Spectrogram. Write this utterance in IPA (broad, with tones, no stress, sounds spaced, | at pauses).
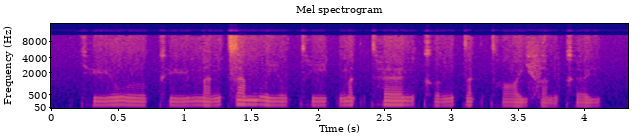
t̪ʰ yː˨˥ w uː˨ kʰ yː˨˥ m ɐ˨˥ ŋ t͡s ɐ˥ m w iː˨˧ w t̪ʰ iː˧ k̚ m ɐ˥ k̚ t̪ʰ œː˥ n kʰ ʊ˨˥ ŋ t̪ ɐ˨ k̚ t̪ʰ ɔː˨ j f ɐ˨˩ m kʰ ɵ˧ ɥ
